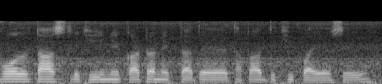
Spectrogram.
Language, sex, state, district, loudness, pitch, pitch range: Nagamese, male, Nagaland, Dimapur, -19 LUFS, 110 Hz, 110-120 Hz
